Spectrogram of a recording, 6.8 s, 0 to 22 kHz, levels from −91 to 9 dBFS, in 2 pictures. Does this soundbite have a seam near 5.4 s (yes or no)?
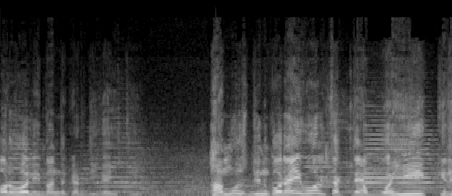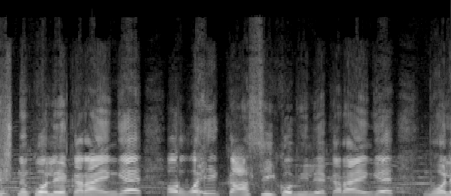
no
